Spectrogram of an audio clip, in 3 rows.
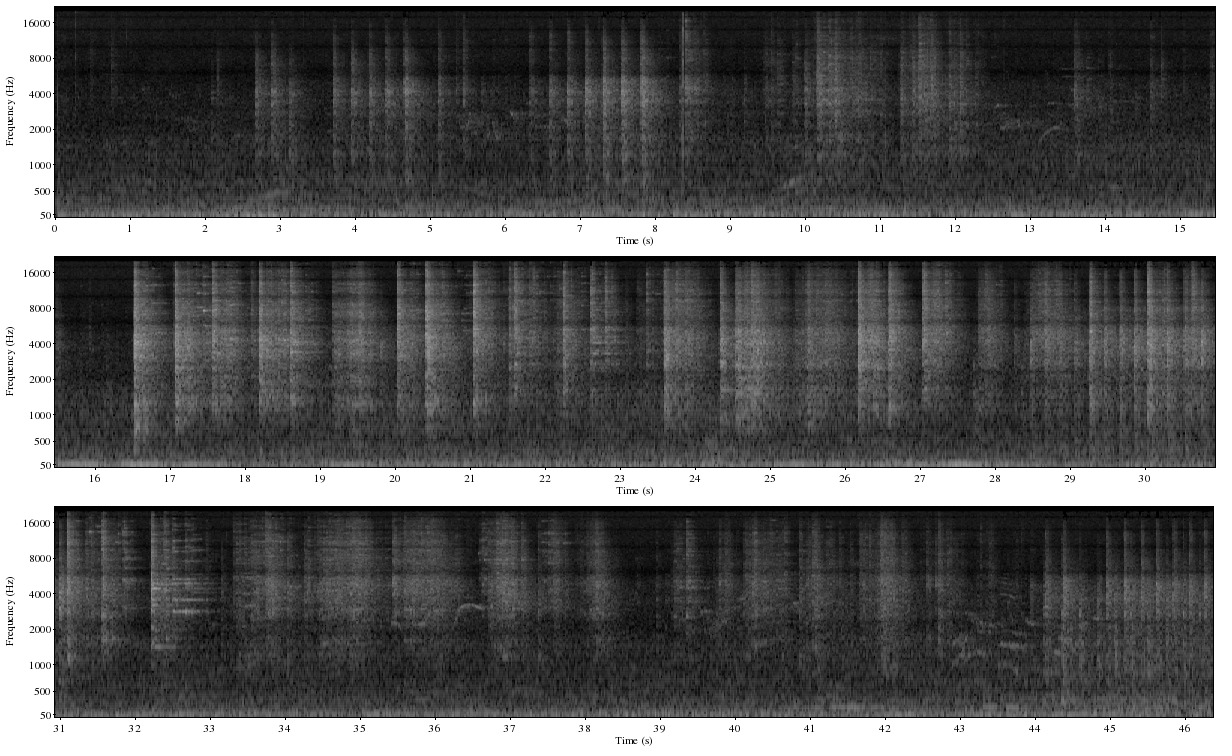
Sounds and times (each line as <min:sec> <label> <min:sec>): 0:02.1 Fixing a balcony baffle 0:15.8
0:16.4 Fixing a balcony baffle 0:46.3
